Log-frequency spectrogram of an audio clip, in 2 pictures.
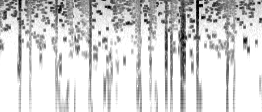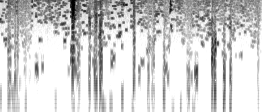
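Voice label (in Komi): рытнас институтысь ме пета 17 часын да муна студентъяслӧн ӧтув оланінӧ, Komi, female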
